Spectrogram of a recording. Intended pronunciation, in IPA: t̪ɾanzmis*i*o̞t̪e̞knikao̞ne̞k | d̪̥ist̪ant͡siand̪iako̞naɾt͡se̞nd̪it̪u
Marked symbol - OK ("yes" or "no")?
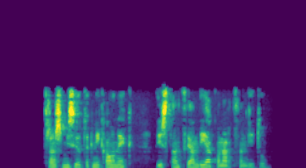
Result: yes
